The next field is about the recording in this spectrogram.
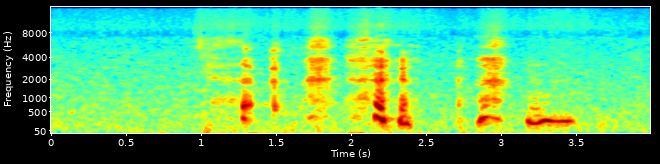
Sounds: Laughter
